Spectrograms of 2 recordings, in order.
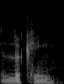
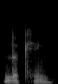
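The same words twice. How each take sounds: Both takes have the same delivery.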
